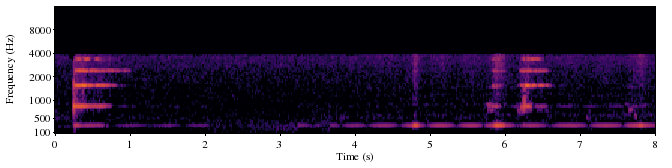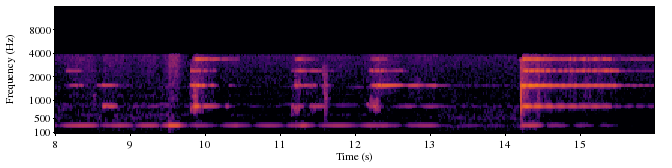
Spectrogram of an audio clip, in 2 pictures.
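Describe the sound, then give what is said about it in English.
A meditation bowl rings with a steady low hum and shimmering overtones, struck again every few seconds with soft bright accents, ending on a louder strike that blooms and sustains. No one speaks. “It's kind of what the bowl felt like it was doing, too.”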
